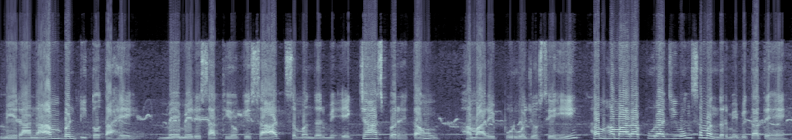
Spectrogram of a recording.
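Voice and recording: A woman in a cartoonish character voice at high pitch and fairly slow pace, with clear background noise.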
